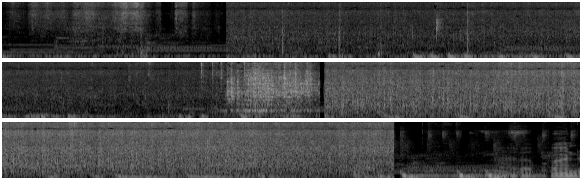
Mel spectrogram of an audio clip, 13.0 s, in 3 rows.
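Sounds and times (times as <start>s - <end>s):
rain falling: 1.7s - 11.6s.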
